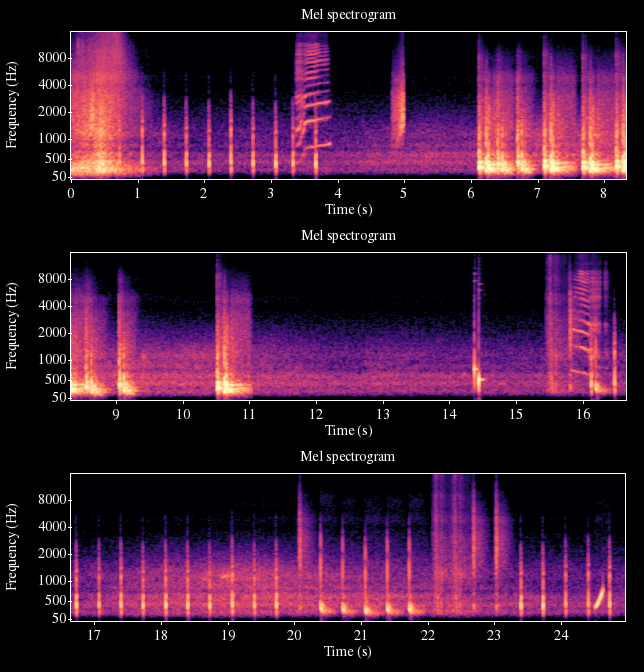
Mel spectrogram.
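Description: Footsteps crunch in a quick, even rhythm.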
